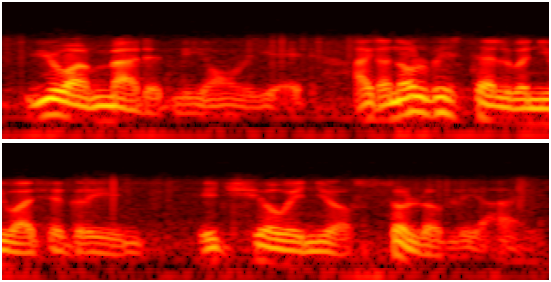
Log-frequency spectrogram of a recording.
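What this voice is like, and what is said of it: Phony foreign accent. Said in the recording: “drop the phony accent”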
